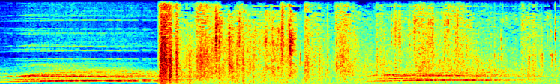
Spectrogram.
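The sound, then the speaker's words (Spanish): A wailing siren is cut off by a sudden, loud crash as a monster falls on a tower and it collapses, stones raining down in a dense, long crashing rumble, while the siren's wail gradually rises again underneath. “El monstruo cayó sobre la torre y la torre se derrumbó.”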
